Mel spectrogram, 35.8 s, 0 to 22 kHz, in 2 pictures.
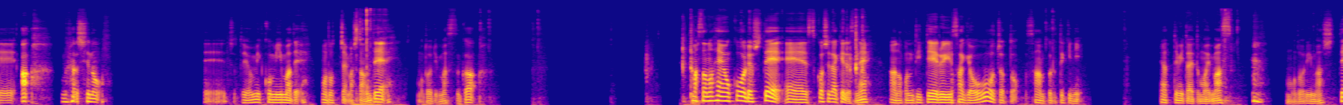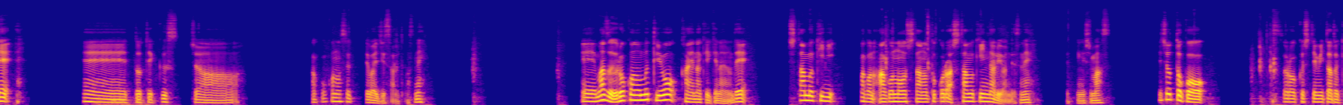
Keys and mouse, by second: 18.6 middle click, 22.6 middle click, 24.5 middle click, 28.1 middle click, 32.2 middle click.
